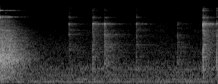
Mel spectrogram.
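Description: A spoon knocking and clinking against a small bowl while cinnamon sugar is stirred: one louder knock at the start that rings briefly, then a few light ticks.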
